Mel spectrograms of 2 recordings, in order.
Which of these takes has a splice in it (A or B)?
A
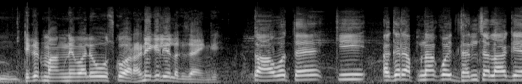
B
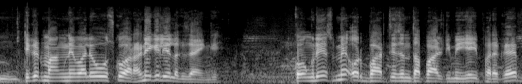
A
